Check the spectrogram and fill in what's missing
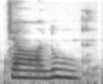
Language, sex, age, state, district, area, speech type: Urdu, female, 45-60, Delhi, Central Delhi, urban, read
